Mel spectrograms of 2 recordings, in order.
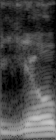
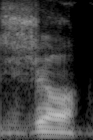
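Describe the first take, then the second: First: It is said with a standard Spanish accent. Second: It is said with an Argentine Spanish accent. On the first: "в классическом испании" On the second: "Они говорят"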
